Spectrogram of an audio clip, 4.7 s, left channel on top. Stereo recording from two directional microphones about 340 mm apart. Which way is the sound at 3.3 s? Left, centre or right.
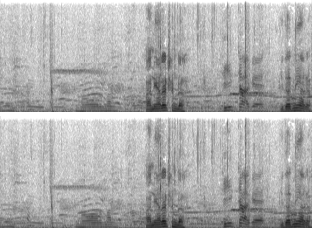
Right.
